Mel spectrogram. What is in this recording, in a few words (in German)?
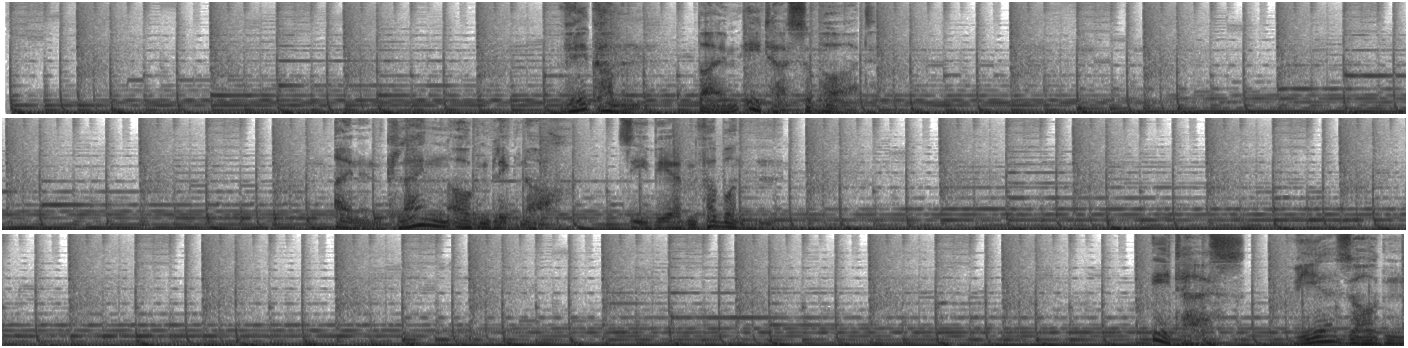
Warteschleife; denzel washington spricht telefonansagen fuer etas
